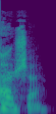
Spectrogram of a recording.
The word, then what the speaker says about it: Saoirse: Saoirse. Yep. Saoirse Ronan. You got it right, Tarker. She said when she hosted SNL a few years back, she said, "Remember, it's Saoirse like inertia."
